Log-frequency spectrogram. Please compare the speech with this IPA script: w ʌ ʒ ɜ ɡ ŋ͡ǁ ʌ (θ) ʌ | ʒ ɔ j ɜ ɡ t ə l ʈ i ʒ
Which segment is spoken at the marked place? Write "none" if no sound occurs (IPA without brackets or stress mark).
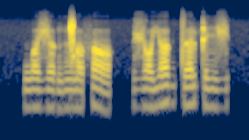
θ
